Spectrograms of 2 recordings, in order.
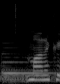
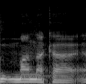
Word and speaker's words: Monica: She says Monica like you would pronounce Monica like from Friends. Monica.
